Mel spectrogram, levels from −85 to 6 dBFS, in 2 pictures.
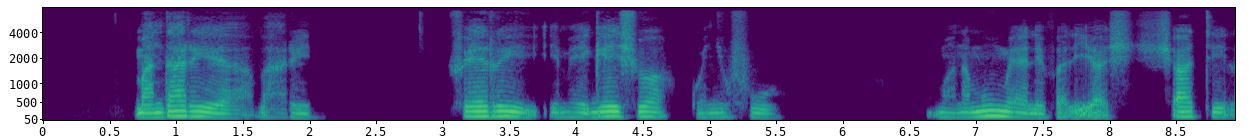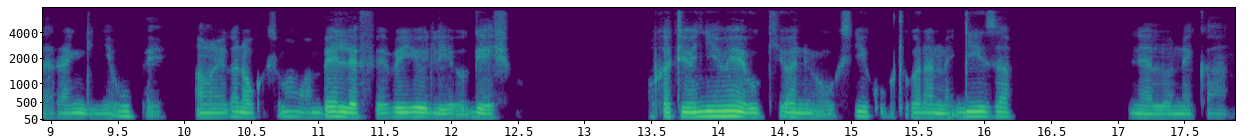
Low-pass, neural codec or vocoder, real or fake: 7.2 kHz; codec, 16 kHz in and 24 kHz out, 1 kbps, XY-Tokenizer; fake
